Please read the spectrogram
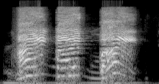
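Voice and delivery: high, loud roaring monster voice. Reading a dinosaur story aloud, doing the Minosaur's line in a funny Minosaur voice. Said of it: "I'm going to do a funny voice for Minosaur".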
